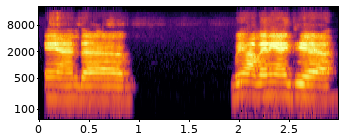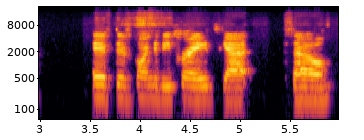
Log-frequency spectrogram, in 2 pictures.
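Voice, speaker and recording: A woman with a bright, sharp voice chats as a guest over a video call. Her talk is informal and halting, with a self-deprecating streak. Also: on the low side, little pitch movement, clean tone, rough recording. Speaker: guest performer on the show.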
